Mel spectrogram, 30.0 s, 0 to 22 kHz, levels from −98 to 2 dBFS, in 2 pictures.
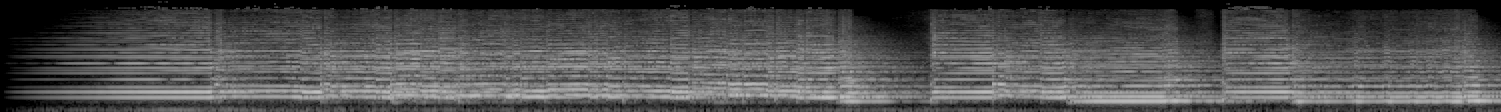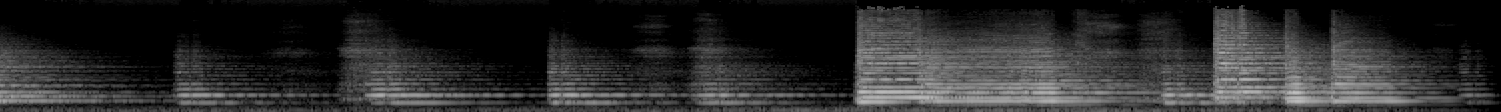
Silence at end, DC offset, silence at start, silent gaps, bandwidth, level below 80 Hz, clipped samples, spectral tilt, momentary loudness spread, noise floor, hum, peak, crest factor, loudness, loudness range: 0.3 s; under 0.1%; 0.4 s; none; 18.5 kHz; -70 dBFS; under 0.1%; -1 dB/octave; 18 LU; -67 dBFS; none; -16 dBFS; 18 dB; -30 LUFS; 18 LU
